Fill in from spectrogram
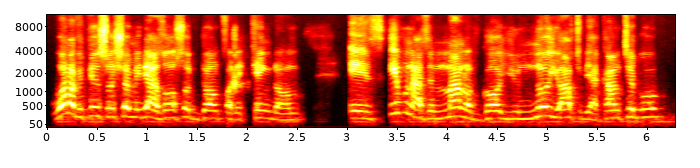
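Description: Emphatic man, high voice. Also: fast, husky. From Nigeria. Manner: emphatic, repeats key points. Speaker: panel speaker. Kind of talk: online panel talk.

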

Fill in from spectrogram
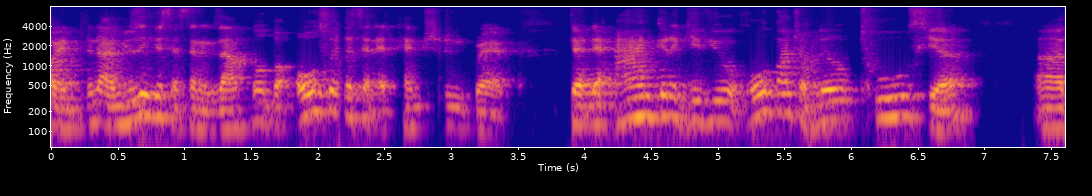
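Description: A man with a Singaporean accent runs a casual online training workshop, chatting loosely with plenty of fillers and restarts. His voice is mid-range and a little mellow, captured with poor audio in an echoey room.

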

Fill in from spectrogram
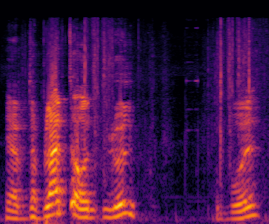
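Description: A man giving live gameplay commentary, jumpy and anxious, swearing and mocking himself, swinging from low mutters to sudden shouts. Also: animated, measured pace, husky. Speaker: gaming streamer.

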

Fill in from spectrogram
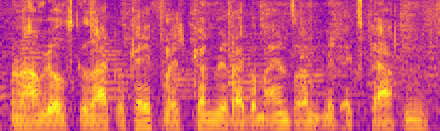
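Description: Man lecturing with many filler pauses. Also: medium pitch, little pitch movement, music in the background. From Germany. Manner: thoughtful, frequent hesitation fillers. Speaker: social project founder giving a lecture. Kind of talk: explanatory lecture talk. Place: lecture hall with student audience.

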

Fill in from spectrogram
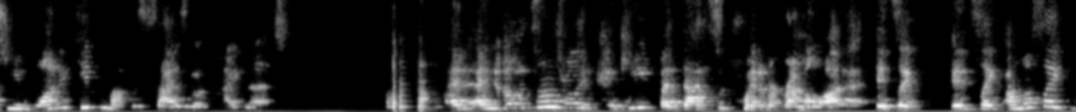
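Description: A cooking instructor with a high-pitched yet darkish voice runs a chatty, casual demo in the kitchen of her old apartment, filling gaps with "like" and "kinda." She's far from the mic, in an echoey room.

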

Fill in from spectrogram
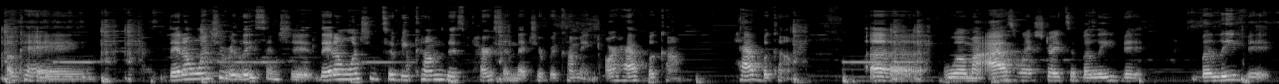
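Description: A woman giving a casual tarot reading straight to the viewer, rambling, laughing and swearing as she goes. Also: mid-range voice. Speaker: tarot reader. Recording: roomy echo with clear music behind.

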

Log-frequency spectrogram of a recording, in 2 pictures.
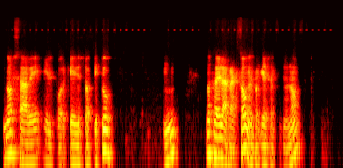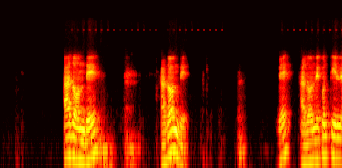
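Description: A man's voice: fairly low pitch, pushed and bright, poor audio. A man teaching a grammar lesson, repeating terms and checking in with his students as he goes. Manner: slow and repetitive, restarting words and asking for agreement.

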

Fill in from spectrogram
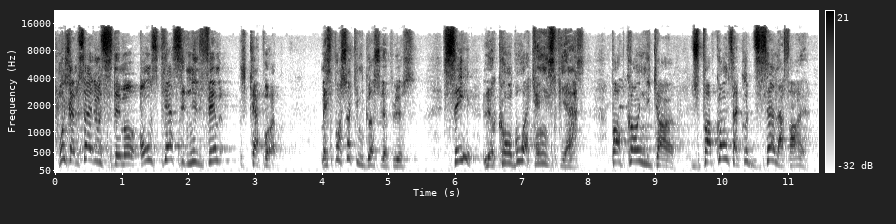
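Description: High, animated Québécois comic. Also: male voice, moderate pace, vocal fry, some chatter behind. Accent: Québécois French. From Quebec. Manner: animated storytelling with shouted punchlines. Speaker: stand-up comedian. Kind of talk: stand-up comedy. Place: comedy stage before a live audience.

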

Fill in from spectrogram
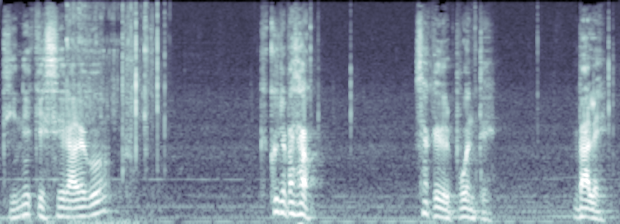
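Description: A man's voice: lowish voice, lively intonation, measured pace, darkish tone, a little hiss or hum. A man with a Spain Spanish accent giving live commentary while playing a horror game, talking to himself, jumpy and swearing often. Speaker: gaming streamer.

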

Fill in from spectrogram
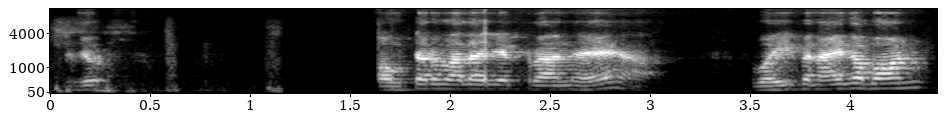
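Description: A man teaching chemistry in an online class, explaining slowly and checking in with his students often. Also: high voice, sharp tone, reverberant, a little hiss or hum, low-quality recording.

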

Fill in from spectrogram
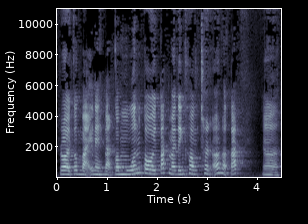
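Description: A woman with a Vietnamese accent, an English teacher explaining exam answers in a relaxed way with many filler sounds. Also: fairly high pitch, a little fast.

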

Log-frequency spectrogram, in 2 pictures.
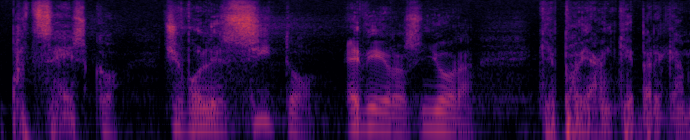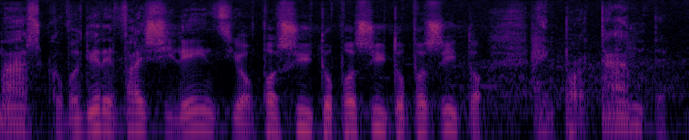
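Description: A man doing a rambling stand-up comedy routine at a live concert, swinging between loud bursts and mutters. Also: mid-range voice, a little fast, gravelly, big-room sound, a little hiss or hum. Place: outdoor tennis courts at a live event.

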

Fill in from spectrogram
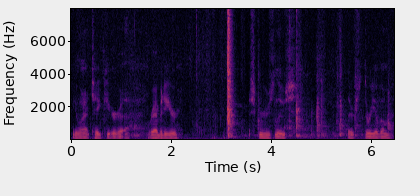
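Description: In a slow, gravelly, low voice with a level tone, a man who fixes HVAC systems talks through a hands-on repair step by step, filler words cropping up often. The very noisy footage comes from a camera he carries while working in a basement furnace area and on the workshop floor.

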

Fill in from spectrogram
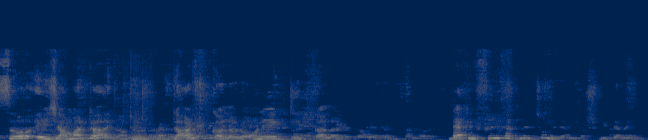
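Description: A woman's voice: high voice, expressive, moderate pace, a crowd in the background. A woman with a Bangladeshi Bengali accent, a shop owner selling clothes on a live stream, chatty and joking as she greets viewers by name.

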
